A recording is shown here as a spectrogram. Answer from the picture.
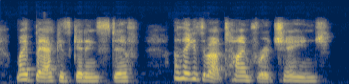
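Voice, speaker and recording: Putting on a character voice, a woman speaks in a raspy, fairly low pitch. Her pace is moderate. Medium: read story.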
